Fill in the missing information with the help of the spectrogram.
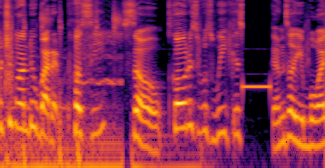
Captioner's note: beep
